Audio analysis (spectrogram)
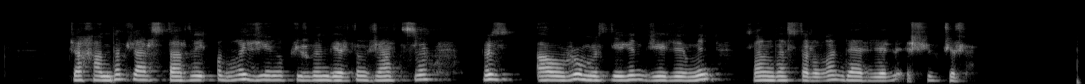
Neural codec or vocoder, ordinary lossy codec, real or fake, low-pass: codec, 44.1 kHz, 2.6 kbps, SNAC; none; fake; 7.2 kHz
